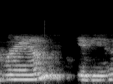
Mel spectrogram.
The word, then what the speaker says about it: Graham Gideon: And so this is Graham Gideon, am I pronouncing your name correctly?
